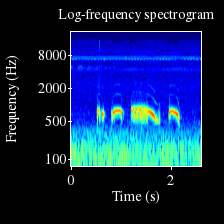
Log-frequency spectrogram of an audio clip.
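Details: Spotted dove in vigorous voice, a lure recording for stimulating caged doves that have stopped calling. Two short clipped notes, a rounded coo, a long slightly burry coo that slides downward, then one final coo, over a low steady hum and faint high whine.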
